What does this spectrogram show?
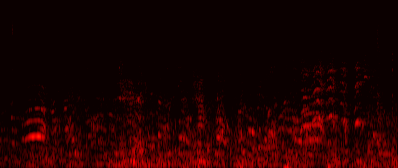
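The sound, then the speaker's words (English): A dense, growing crowd of chattering voices fills the stands at a football game, many overlapping conversations and excited high-pitched shouts blending into a steady, moderately loud hubbub without pause. “And the crowd just keeps getting bigger and bigger.”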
